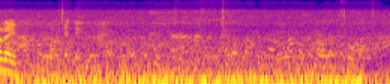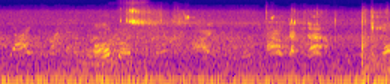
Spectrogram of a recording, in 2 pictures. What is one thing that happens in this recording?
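Bicycle tyres roll over paving stones.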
